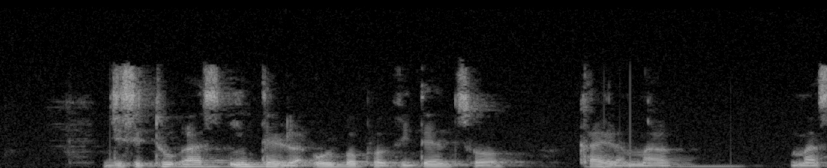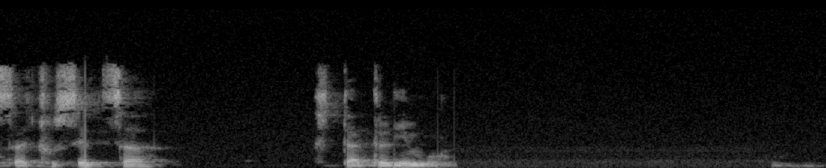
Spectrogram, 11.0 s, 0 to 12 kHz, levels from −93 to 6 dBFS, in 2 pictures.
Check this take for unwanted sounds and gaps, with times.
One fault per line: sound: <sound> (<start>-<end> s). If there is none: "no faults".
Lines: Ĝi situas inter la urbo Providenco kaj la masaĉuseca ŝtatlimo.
no faults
